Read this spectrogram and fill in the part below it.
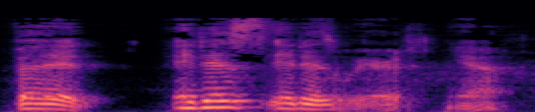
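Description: A woman in a casual podcast discussion, searching for her words in a halting way. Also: fairly low pitch, lively intonation, gravelly, darkish tone.

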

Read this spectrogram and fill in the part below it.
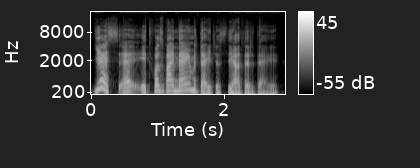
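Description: A halting, hesitant language-school manager, voiced by a man in a comedy audio drama. The voice leaps all over in pitch and is recorded dry and close. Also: wildly swooping pitch, creaky, bright, forceful tone, no room sound, full character voice.

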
